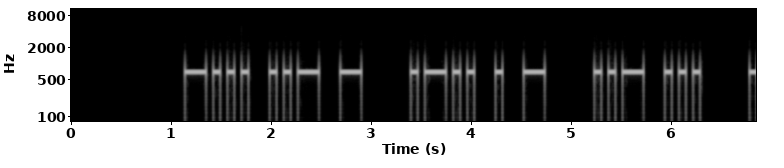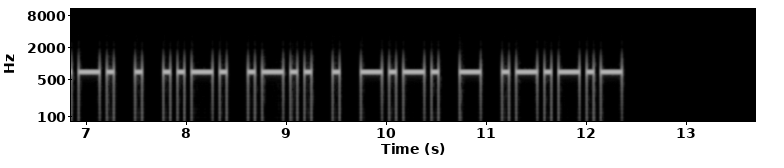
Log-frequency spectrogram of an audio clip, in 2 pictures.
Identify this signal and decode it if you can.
Morse code, heard as a keyed tone, about 17 wpm, 700 Hz. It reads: BUT LET US REFLECT.
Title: Sentences from Top 1500 Words 17wpm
